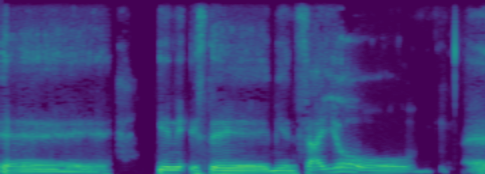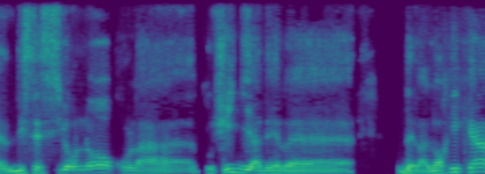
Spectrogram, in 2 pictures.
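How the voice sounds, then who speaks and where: A man speaks with an Italian accent at a very slow pace. His medium pitch carries lively intonation. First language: Italian (speaking Spanish). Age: 50s. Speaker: historian and philosophy author. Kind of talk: interview. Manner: halting, many hesitations.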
